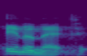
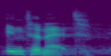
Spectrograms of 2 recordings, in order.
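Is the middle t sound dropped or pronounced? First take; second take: dropped; pronounced. First: The middle t sound is dropped. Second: The middle t sound is clearly pronounced. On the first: The speaker calls it wrong. "Not internet" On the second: The speaker calls it right. "there are two T's in internet, and one of them's in the middle"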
